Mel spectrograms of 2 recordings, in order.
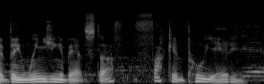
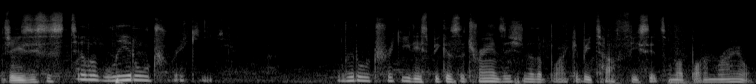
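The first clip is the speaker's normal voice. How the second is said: hushed voice, quieter; 6 dB quieter than usual. Commentating on a tricky shot while the room goes quiet: speaking quietly. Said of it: "I'm being really quiet".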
